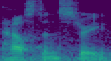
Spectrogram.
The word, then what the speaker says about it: Houston Street: that's right, Houston Street.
